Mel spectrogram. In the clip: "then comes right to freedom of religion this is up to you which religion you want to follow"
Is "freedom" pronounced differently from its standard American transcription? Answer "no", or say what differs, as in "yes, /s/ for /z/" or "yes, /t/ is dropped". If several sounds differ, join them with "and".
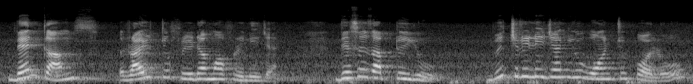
no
